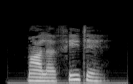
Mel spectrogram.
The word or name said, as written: mala fide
